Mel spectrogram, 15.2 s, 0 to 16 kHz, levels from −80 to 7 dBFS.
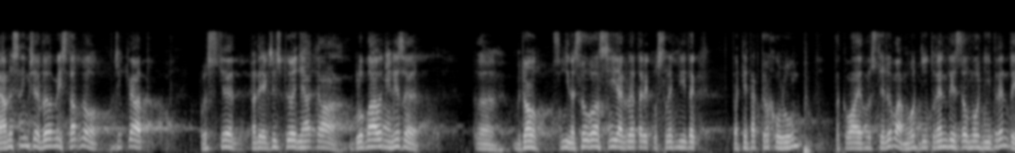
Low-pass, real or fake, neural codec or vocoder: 7.2 kHz; fake; codec, 16 kHz, 1 kbps, FreqCodec, larger model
